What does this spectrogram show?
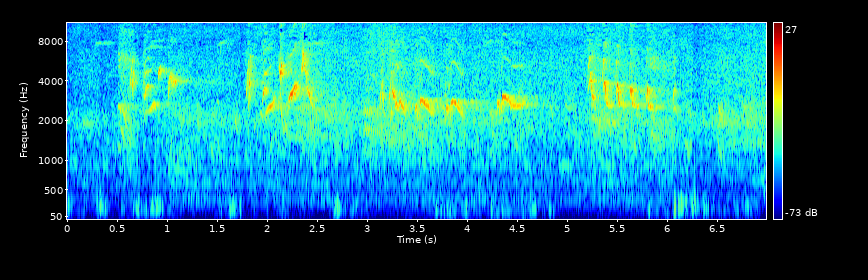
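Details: Common shelduck ducklings at Llanelli Wetlands give high, thin peeping calls in quick overlapping bursts, with soft low bumps and rustling underneath.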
